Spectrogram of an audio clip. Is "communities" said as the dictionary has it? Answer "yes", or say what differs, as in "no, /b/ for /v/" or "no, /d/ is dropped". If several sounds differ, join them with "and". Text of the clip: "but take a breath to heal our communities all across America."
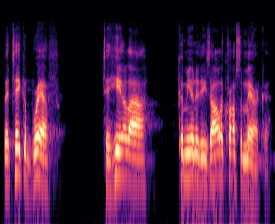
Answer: yes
